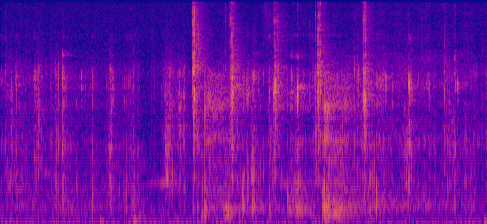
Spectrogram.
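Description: A person chewing a mouthful of rice and grilled fish, with wet lip smacks and mouth clicks. The smacks are sparse at first and come thicker from about two seconds in.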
